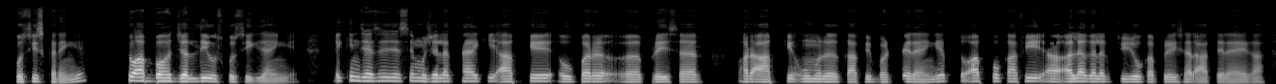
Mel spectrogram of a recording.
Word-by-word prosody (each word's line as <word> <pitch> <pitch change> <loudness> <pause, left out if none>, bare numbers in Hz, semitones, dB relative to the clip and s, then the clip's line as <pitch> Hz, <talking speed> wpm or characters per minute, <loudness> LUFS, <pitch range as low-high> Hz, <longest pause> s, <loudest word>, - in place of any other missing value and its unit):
कोशिश 125 +2 0
करेंगे, 110 +8 -3 0.4
तो 185 - +6
आप 170 -1 +8
बहुत 155 0 +5
जल्दी 145 +1 +5
उसको 130 -2 0
सीख 105 -3 -5
जाएँगे। 95 0 -5 0.4
लेकिन 180 +4 0
जैसे-जैसे 165 -1 +1
मुझे 150 -1 +2
लगता 145 0 -1
है 145 0 +2
कि 150 +2 -6
आपके 145 +3 +1 0.2
ऊपर 135 +3 0
अ, 120 -3 -1
प्रेशर 115 0 0 0.4
और 130 - +2
आपकी 125 +3 +1
उम्र 130 -1 +1
काफ़ी 110 +4 -2
बढ़ते 110 +3 -4
रहेंगे, 115 +5 -1
तो 145 - -9
आपको 150 +2 -3
काफ़ी 150 +1 0
अ, - - -3
अलग-अलग 135 -1 +2
चीज़ों 125 0 0
का 115 - -2
प्रेशर 115 -1 -4
आता 100 +1 -4
रहेगा। 100 0 -5
130 Hz, 165 wpm, -22 LUFS, 115-145 Hz, 0.4 s, आप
